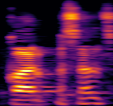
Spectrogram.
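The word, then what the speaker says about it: corpuscle: and white blood cells जबकि ये गलत प्रोनंसिएशन है इसको एगजैक्टली हम प्रोनाउंस करेंगे red blood कार्पस and white blood कार्पस अब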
